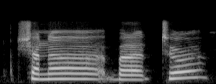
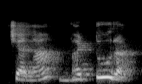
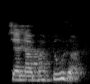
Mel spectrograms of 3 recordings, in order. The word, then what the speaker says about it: chana bhatura: A letter or U letter, and it is pronounced as dum. Dum biryani. Okay. Next one is okay, yeah. Is it chana batura? Chana bhatura. That's correct. Chana bhatura.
